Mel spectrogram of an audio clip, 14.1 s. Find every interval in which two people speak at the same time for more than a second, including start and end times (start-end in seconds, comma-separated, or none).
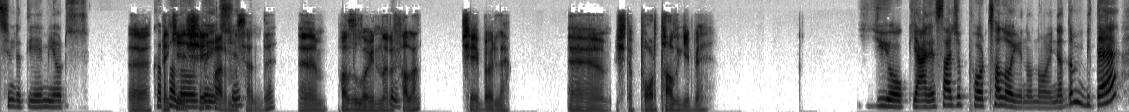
1.9-3.1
